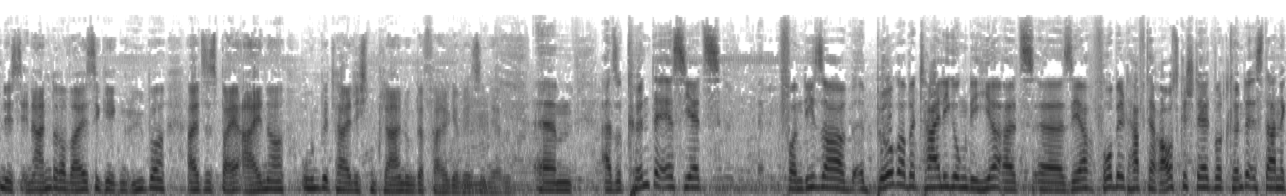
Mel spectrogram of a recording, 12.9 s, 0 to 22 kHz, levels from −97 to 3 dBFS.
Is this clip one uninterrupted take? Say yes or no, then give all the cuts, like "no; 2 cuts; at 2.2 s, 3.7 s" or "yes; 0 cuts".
no; 1 cut; at 10.0 s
